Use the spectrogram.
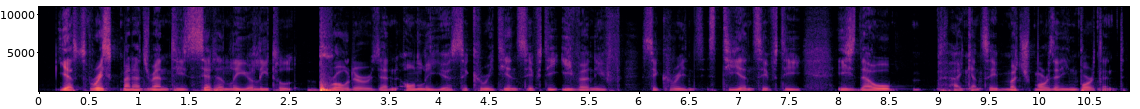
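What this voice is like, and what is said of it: French accent in English. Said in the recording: “my accent, which is not Scottish, which is not English, just only French ... It's lovely French.”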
